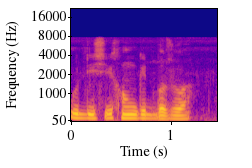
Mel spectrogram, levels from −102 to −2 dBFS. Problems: none marked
